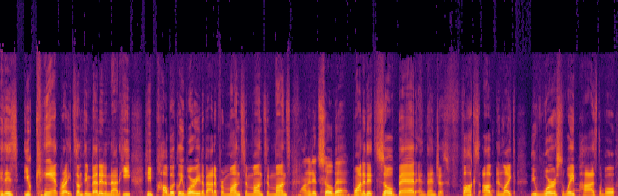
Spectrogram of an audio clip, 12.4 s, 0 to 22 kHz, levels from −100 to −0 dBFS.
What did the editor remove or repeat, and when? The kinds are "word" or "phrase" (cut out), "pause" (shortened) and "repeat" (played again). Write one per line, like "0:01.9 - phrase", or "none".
none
